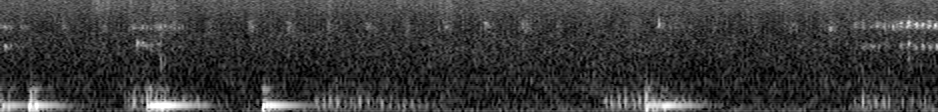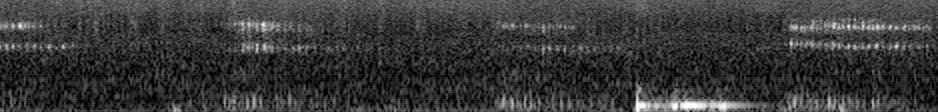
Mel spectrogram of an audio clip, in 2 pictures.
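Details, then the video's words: Pet Siamese cat answering its owner with a cute 'No': short low grumbling, purr-like bursts come about once a second, some clipped and sharp, with faint steady high tones in the background. "Siamese cat Sean's cute "No""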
